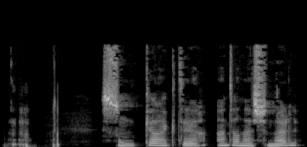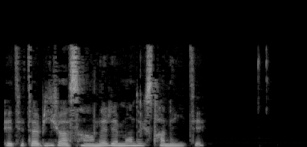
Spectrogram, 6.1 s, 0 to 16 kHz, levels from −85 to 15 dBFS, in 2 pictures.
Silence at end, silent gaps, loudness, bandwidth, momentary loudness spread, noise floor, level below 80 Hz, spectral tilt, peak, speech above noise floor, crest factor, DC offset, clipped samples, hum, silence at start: 1.05 s; none; -21 LUFS; 11.5 kHz; 21 LU; -54 dBFS; -66 dBFS; -2.5 dB/octave; 0 dBFS; 31 dB; 24 dB; under 0.1%; under 0.1%; none; 0.1 s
